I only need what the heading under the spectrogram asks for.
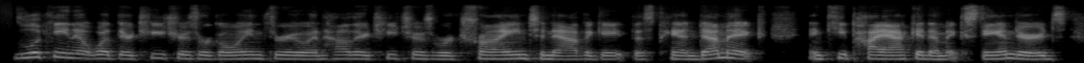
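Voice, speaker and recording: A woman teacher speaking earnestly and reflectively at a conference, with frequent restarts. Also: on the low side. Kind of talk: conference talk. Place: conference hall.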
